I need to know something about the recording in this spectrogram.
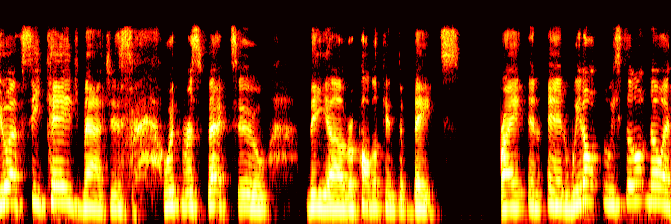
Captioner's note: laugh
